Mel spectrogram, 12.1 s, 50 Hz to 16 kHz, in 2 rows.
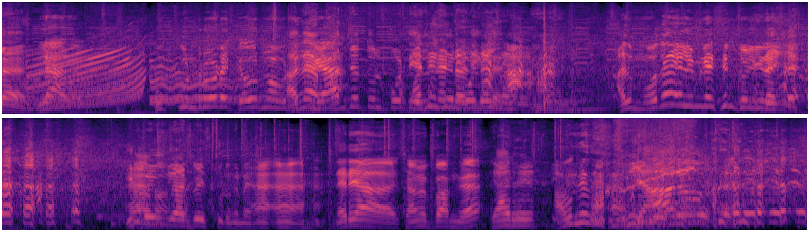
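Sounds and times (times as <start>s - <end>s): comic boing sound effect: 0.0s - 2.0s.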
